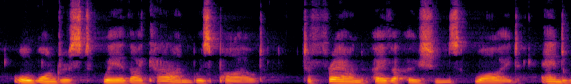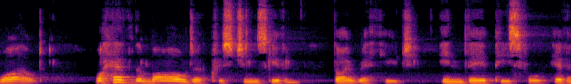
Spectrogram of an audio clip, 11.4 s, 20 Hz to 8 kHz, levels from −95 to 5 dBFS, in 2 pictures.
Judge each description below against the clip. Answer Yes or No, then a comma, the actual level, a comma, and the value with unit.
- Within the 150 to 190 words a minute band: No, slow, 135 wpm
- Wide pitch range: No, average, 4.1 semitones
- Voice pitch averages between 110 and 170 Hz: Yes, medium, 140 Hz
